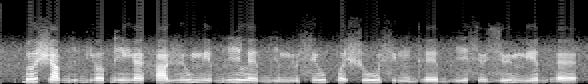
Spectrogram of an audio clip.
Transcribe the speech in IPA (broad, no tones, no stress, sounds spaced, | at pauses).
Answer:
ɓ ə ʃ a b i b j ə ɓ i j ɛ h a vʲ u mʲ e b i l e b i mʲ u sʲ u p ə ʃ u sʲ ə ŋ ɡʱ e bʱ i s y z y mʲ e bʱ ɛ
